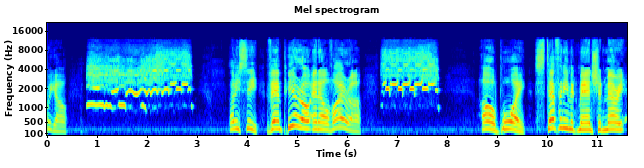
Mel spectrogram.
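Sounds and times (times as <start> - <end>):
speech: 0.0 - 0.5, 3.6 - 6.8, 8.7 - 11.6
whistle blast: 0.8 - 3.0, 6.7 - 7.9.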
